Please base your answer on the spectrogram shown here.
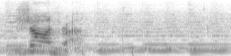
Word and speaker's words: genre: i e or Y it uses the soft sound therefore we pronounce it genre by now I'm sure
